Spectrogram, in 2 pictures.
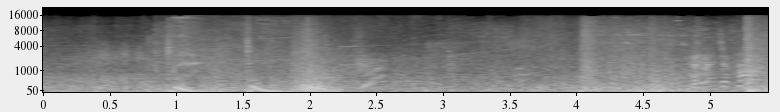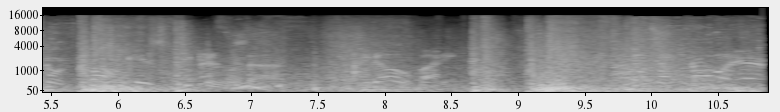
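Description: Blasts and shots bang loudly.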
